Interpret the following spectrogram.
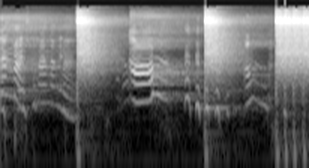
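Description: Sharp, loud percussive cracks, each fading off with a hiss: one about a second in, another near three seconds, then a quick run of several near the end. Between them, women's voices slide up and down in pitch.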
